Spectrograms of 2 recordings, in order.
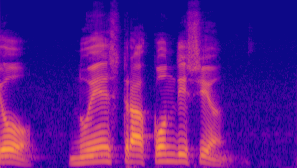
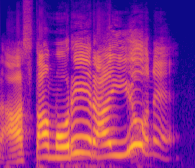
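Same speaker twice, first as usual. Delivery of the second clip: higher, louder order from the pastor; stern pastor; 10 semitones higher, 6 dB louder, slower than usual. Retold or imitated. Preacher imitating his old pastor ordering more fasting, stern. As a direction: bark it like a demanding pastor.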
